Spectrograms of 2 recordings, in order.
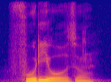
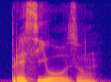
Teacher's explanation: the “s” is pronounced like a “z” when it’s between two vowels like this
